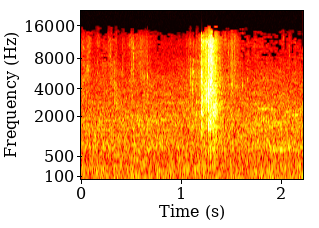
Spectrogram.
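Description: Iceberg lettuce being handled and laid on a bun: one short crisp rustle of the leaf a little past a second in, over a low steady background hum.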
